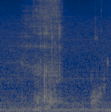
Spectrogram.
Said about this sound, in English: Let me get a sip of this tea real quick.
